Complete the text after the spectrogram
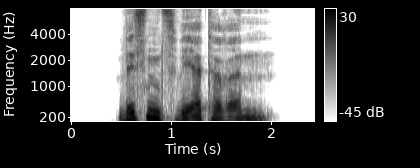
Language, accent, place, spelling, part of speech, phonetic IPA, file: German, Germany, Berlin, wissenswerterem, adjective, [ˈvɪsn̩sˌveːɐ̯təʁəm], De-wissenswerterem.ogg
- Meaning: strong dative masculine/neuter singular comparative degree of wissenswert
